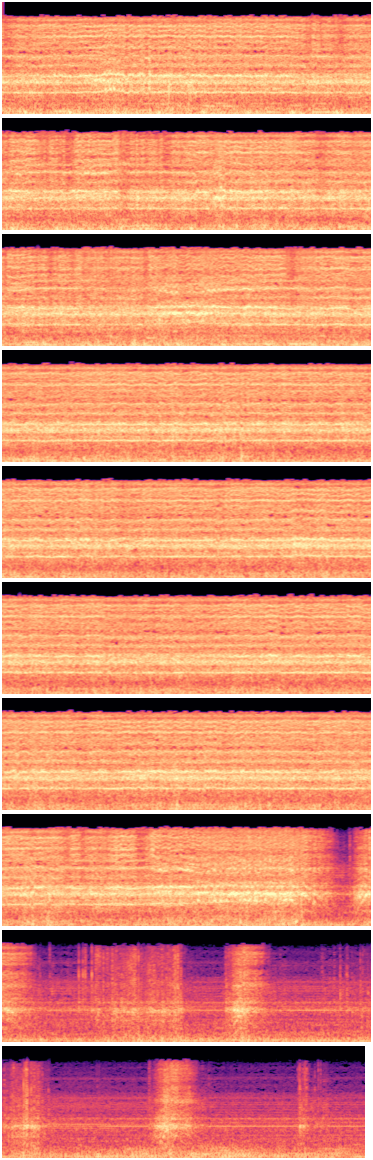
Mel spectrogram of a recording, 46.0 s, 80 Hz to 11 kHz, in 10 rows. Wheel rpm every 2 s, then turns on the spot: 160, 160, 160, 160, 160, 160, 160, 160, 160, 160, 160, 160, 160, 160, 160, 160, 160, 150, 30, 10, 10, 10, 0.
none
